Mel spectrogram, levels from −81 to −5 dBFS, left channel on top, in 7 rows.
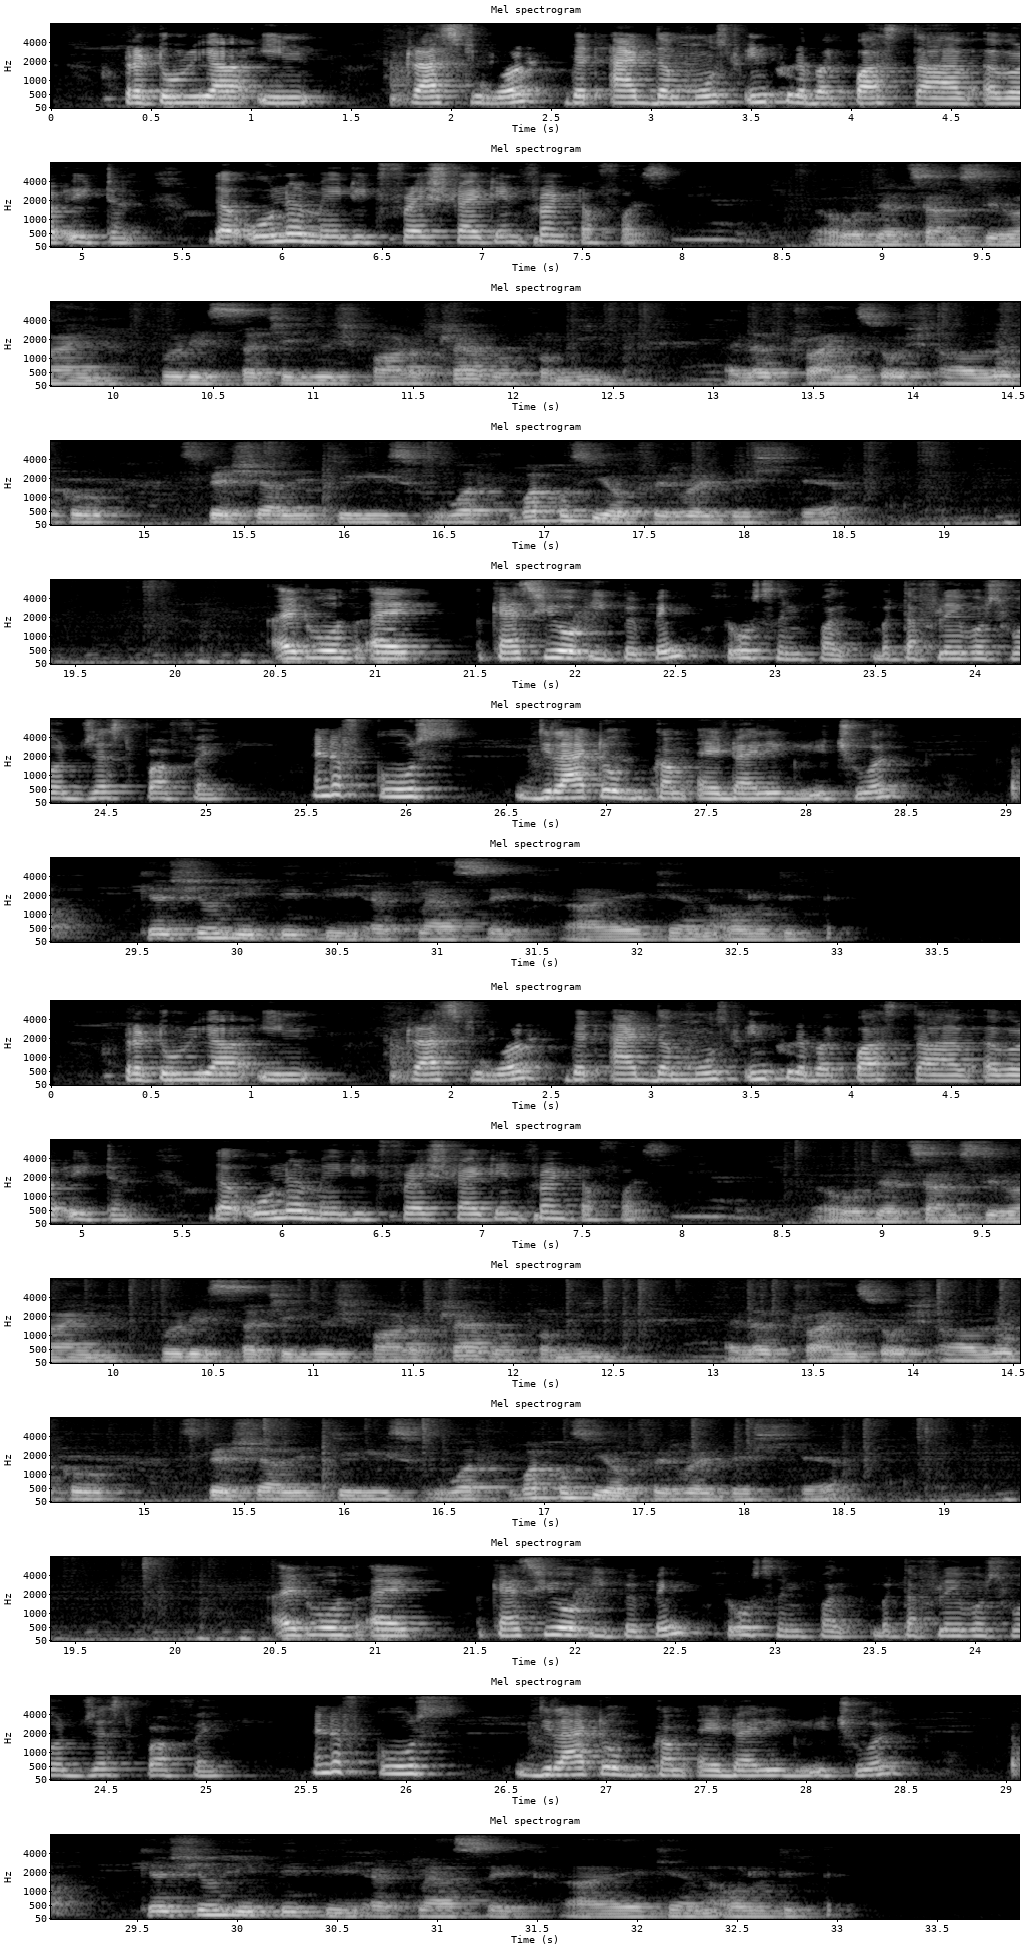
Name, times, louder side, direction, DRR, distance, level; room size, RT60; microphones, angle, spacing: voice 1, 0.4-1.4 1.8-5.3 5.6-7.9 20.5-21.3 21.6-25.1 25.5-26.2 26.5-28.5, left 2 dB, 25° left, 0.7 m, -24 dB
voice 2, 1.7-2.0 8.0-8.4 8.6-12.6 12.9-18.5 26.6-26.7 29.0-29.2 29.5-33.0, equal, ahead, 1.1 m, -29 dB
sound 1, 8.5-20.5, right 2 dB, 65° right, 3.9 m, -49 dB
16.5 x 8.5 x 3.5 m
head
